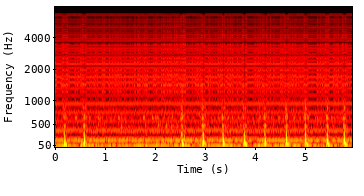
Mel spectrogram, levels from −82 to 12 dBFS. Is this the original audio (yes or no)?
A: no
